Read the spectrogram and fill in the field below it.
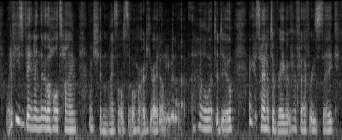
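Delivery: usual speaking voice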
